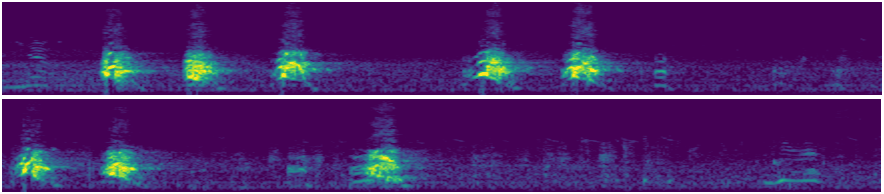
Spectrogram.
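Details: Puppies at play give short, yappy barks in quick pairs and triplets, about eight bursts with brief pauses between, in a quiet room.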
